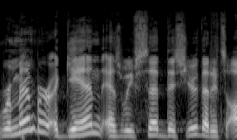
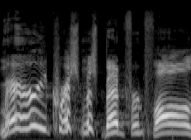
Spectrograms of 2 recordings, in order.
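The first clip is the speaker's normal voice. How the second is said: lame, pitched-up put-on voice; 8 semitones higher, 5 dB louder than usual. Retelling a scene from It's a Wonderful Life: lame Jimmy Stewart impersonation. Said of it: "my really lame Jimmy Stewart impersonation".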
